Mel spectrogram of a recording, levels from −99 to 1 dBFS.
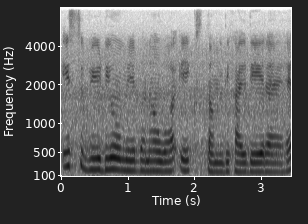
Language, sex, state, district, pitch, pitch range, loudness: Hindi, female, Bihar, Vaishali, 175 Hz, 160-195 Hz, -15 LUFS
